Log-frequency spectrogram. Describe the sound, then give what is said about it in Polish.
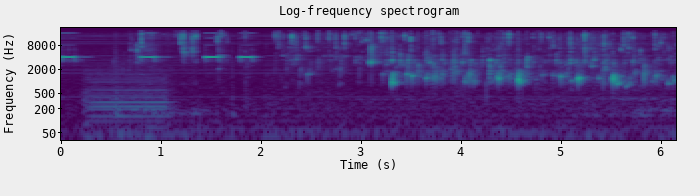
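A few short electronic beeps from a hot water dispenser as the pour button is pressed, then boiling water starts pouring steadily into a cup, a splashing stream that continues to the end. “Naciskam przycisk do nalania wody.”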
